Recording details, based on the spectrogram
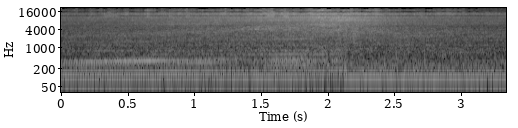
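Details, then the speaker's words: Turbo C10 truck V8 after resurfacing warped heads, valve job, and clearing fuel injectors whose top screens were plugged with tank dirt, causing misfire and fouled plugs: steady, even rumble picking up smoothly on throttle blip, no stumble; misfire fixed. "so wow this thing works dude look at this oh i fixed it"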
